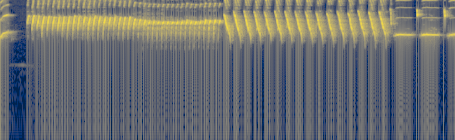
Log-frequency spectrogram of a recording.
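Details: European goldfinch and canary hybrid singing a clean studio-quality phrase: a long buzzy trill, then a run of rapid descending chirps, ending in short clipped whistled notes.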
